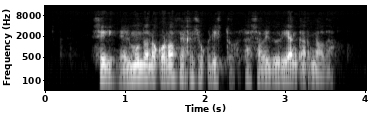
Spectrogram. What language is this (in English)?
Spanish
